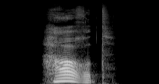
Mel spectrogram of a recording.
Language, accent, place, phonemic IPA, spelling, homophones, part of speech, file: German, Germany, Berlin, /haːrt/, haart, hart, verb, De-haart.ogg
- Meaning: inflection of haaren: 1. third-person singular present 2. second-person plural present 3. plural imperative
